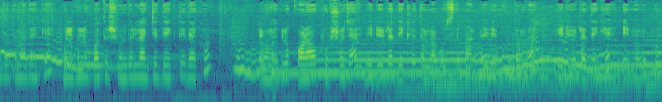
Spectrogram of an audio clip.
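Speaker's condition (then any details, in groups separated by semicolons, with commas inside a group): No condition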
